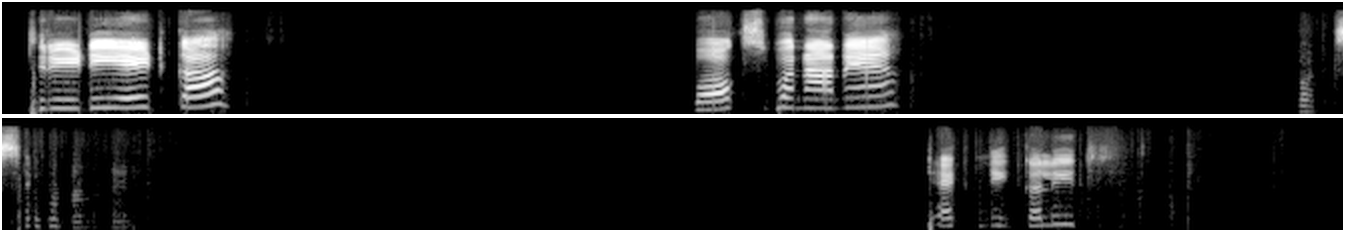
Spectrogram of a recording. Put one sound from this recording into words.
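A woman speaks calmly through a clip-on microphone in short phrases, with long pauses.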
